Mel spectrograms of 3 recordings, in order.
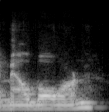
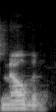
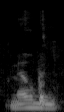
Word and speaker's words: Melbourne: So an American will say Melbourne because they'll really pronounce that. Yeah. Whereas for me, it's Melbourne. Melbourne. Yeah. So it's a bin rather than a born.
